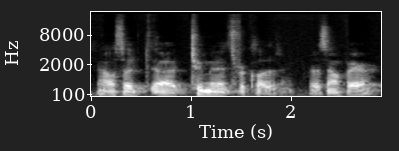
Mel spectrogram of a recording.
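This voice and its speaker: Low-voiced casual male forum moderator. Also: fairly quick, darkish tone. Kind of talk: informal procedural moderating.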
